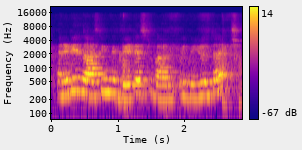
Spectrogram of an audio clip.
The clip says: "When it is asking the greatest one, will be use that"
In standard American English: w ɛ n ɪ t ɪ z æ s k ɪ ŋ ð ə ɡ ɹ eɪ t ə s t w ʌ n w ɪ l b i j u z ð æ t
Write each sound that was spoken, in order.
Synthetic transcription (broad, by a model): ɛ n ɪ t ɪ z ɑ s k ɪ ŋ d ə ɡ ɹ eɪ t ə s t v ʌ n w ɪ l b i j u z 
